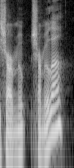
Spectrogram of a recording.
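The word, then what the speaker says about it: chermoula: And that spicy charmoula, is that how you pronounce it? – Yeah, yeah.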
